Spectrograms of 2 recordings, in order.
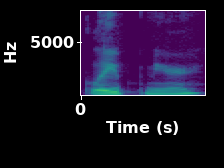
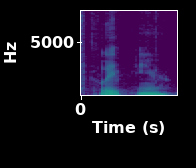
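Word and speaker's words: Gleipnir: Yeah, it's pronounced Glapnir. Glapnir.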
